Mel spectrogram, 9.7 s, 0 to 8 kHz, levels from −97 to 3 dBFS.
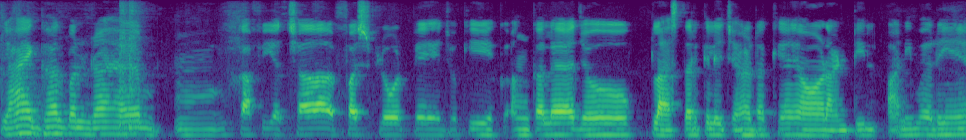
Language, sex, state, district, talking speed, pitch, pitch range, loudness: Hindi, male, Bihar, Jahanabad, 185 wpm, 125 Hz, 120-130 Hz, -25 LUFS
